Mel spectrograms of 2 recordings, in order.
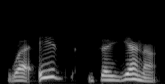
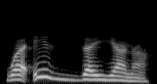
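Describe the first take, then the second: First: The dh is heard clearly before the z. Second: The dh blends into the following z. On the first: The speaker calls it right. "That's the right" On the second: The speaker calls it wrong. "But the wrong is"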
